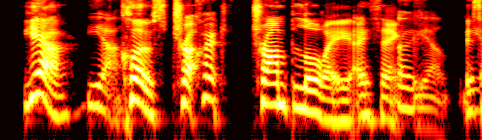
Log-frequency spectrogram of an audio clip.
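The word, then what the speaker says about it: trompe-l'œil: Déolé. Yeah. Yeah. Close. Trompe-l'oeil, I think.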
